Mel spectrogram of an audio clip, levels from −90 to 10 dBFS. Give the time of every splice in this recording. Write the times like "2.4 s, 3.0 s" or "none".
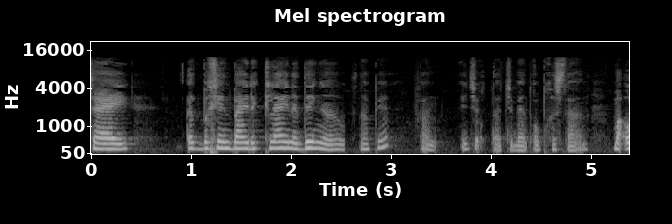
2.5 s, 3.9 s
